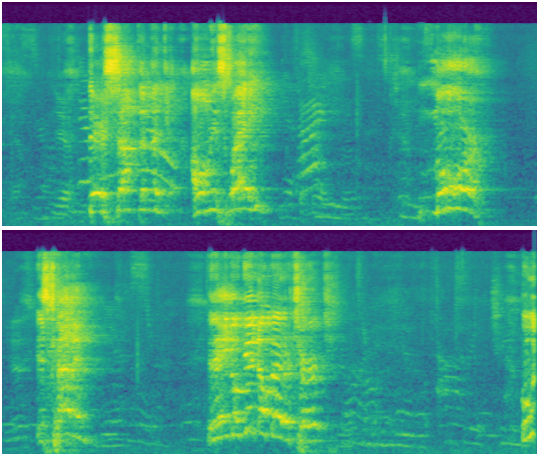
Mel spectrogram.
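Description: A middle-aged man preaches with animation through a microphone in a hall with some echo.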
